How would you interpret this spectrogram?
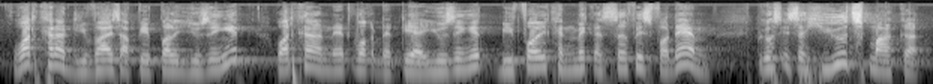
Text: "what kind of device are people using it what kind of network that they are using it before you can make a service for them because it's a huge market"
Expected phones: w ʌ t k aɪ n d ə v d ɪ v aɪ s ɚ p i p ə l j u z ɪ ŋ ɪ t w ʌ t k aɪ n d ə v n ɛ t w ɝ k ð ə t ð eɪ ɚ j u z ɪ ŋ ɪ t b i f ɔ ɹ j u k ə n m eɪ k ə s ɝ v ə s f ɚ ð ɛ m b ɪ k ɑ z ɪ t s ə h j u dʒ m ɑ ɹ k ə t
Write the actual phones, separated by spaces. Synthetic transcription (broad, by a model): w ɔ t k aɪ n d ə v d ɪ v aɪ s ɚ p i p ə l j u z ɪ ŋ ɪ t w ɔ t k aɪ n d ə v n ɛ t w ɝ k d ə t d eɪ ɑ j u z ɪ ŋ ɪ t b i f ɔ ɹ j u k ə n m eɪ k ə s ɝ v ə s f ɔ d ɛ m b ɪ k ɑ s ɪ t s ə h j u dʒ m ɑ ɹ k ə t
